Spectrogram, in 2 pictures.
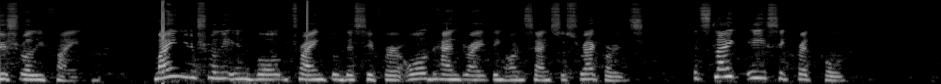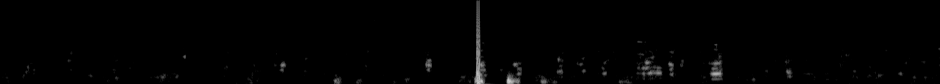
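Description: A speech clip with integer overflow cracks at 1.62–1.64 s, 3.07 s and 14.18–14.21 s. Peaks about 4, 0 and 3 dB over full scale wrap to opposite sign, not clipping.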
